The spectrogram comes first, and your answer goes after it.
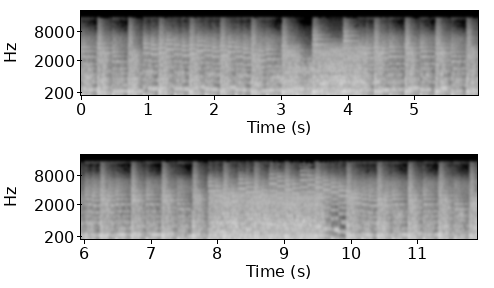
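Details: Bright, bouncy keyboard music with a steady beat plays throughout. No animal voice can be picked out.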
